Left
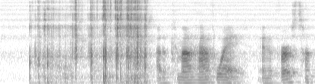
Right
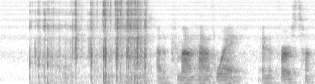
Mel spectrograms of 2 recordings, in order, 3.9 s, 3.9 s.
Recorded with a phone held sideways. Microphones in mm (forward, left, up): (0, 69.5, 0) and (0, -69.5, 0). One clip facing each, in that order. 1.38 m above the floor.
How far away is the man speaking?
About 3 m.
